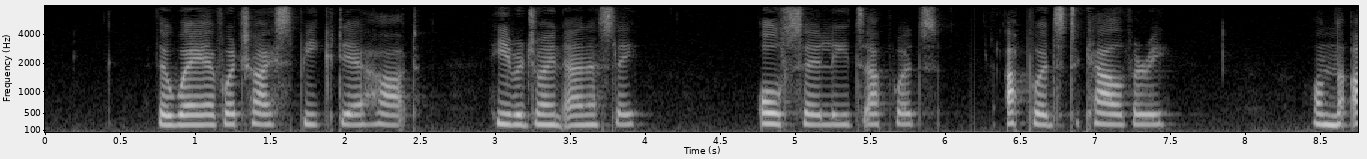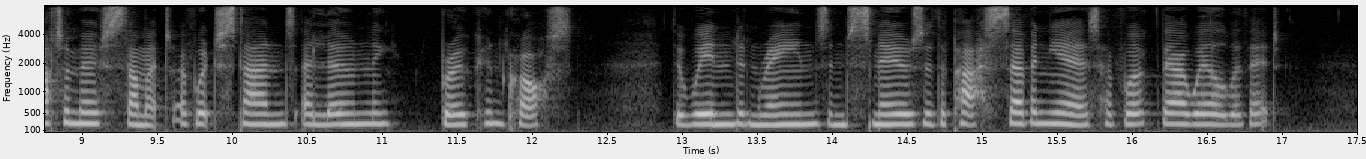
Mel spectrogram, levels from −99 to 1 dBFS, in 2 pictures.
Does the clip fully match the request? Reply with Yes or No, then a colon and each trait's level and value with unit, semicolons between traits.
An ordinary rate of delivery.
Yes: average, 155 wpm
